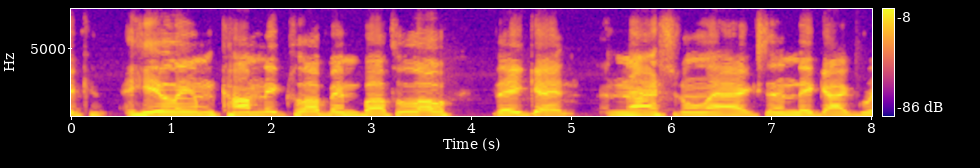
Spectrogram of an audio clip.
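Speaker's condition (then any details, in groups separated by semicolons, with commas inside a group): ALS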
